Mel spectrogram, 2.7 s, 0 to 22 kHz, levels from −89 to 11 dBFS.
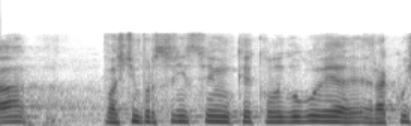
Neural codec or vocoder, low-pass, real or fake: codec, 16 kHz, 4 kbps, X-Codec, WavLM features, trained on Multilingual LibriSpeech; 7.2 kHz; fake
